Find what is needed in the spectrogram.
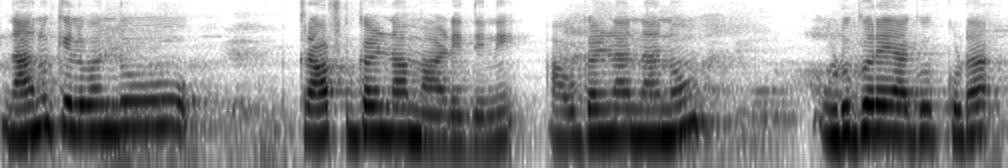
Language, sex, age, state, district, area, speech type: Kannada, female, 30-45, Karnataka, Hassan, rural, spontaneous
